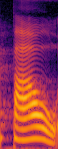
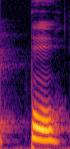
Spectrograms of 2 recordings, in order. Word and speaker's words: Pau: Essa cidade na França não é pau, é pô, tá? Pô, a U é sempre, sempre som de o, beleza?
